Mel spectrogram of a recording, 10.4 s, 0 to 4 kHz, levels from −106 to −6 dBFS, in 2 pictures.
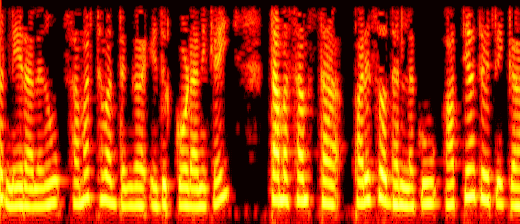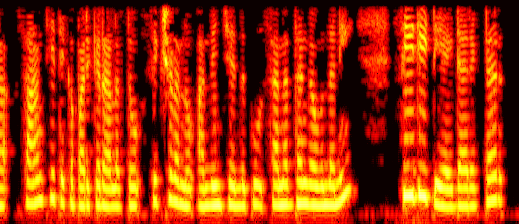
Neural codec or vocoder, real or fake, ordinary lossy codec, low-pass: none; real; none; 3.6 kHz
